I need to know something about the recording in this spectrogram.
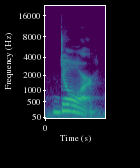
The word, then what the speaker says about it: door: good w o woof there are a few words where oo has the long o sound however this is not very common D or door F floor P or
